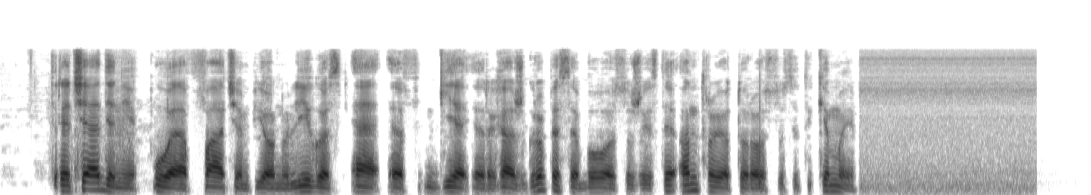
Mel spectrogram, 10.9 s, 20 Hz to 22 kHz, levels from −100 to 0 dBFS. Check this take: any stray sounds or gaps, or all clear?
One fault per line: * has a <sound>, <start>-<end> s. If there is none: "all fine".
all fine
